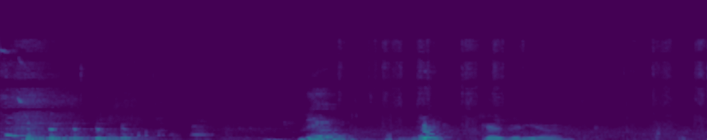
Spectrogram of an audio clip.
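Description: A dog whines and yips playfully.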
